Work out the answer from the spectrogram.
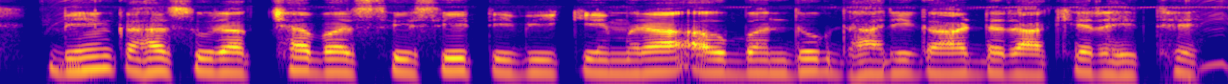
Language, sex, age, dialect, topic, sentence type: Chhattisgarhi, male, 31-35, Western/Budati/Khatahi, banking, statement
